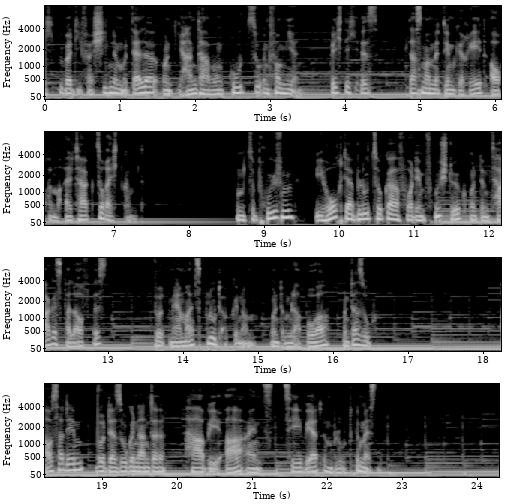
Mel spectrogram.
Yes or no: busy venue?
no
